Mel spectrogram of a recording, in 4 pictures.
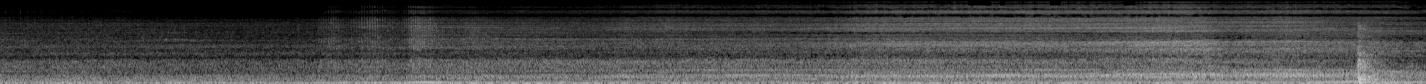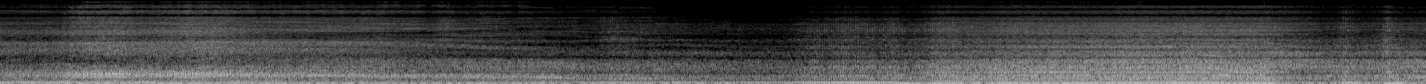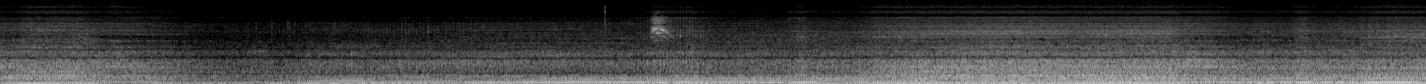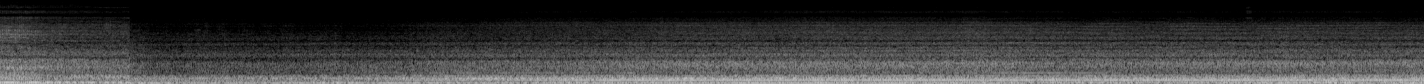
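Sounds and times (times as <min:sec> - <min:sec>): diesel machinery engine running: 0:00.0 - 0:57.0
sharp metal clank: 0:13.6 - 0:14.2.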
